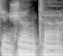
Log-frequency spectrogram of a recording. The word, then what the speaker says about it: junta: And that's why I talk about the corporatist junta, Junta. I know in Britain it's pronounced junta, I think, but here in the Western Hemisphere, we were taught to pronounce it junta, give it the Spanish pronunciation.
